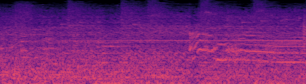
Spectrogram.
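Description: Cartoon soundtrack of an energy-beam blast: a loud, steady rush of noise mixed with dramatic music. A high-pitched cry or shriek starts near the end.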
